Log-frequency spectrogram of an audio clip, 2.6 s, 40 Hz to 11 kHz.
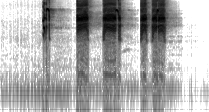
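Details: Black francolin, known locally as Patha Kala Teetar, recorded on 1 March 2024, giving five harsh, grating, raspy notes in about two seconds, the last two close together, against a quiet background.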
